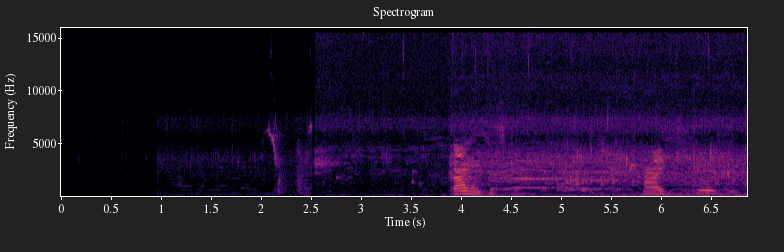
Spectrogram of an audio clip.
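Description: Water splashes as a boy wades through it.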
